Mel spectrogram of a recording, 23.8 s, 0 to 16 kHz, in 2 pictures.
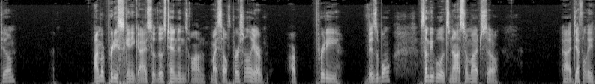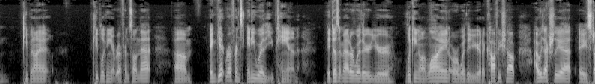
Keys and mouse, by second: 19.0 drag, 21.3-21.8 drag, 22.3 f.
